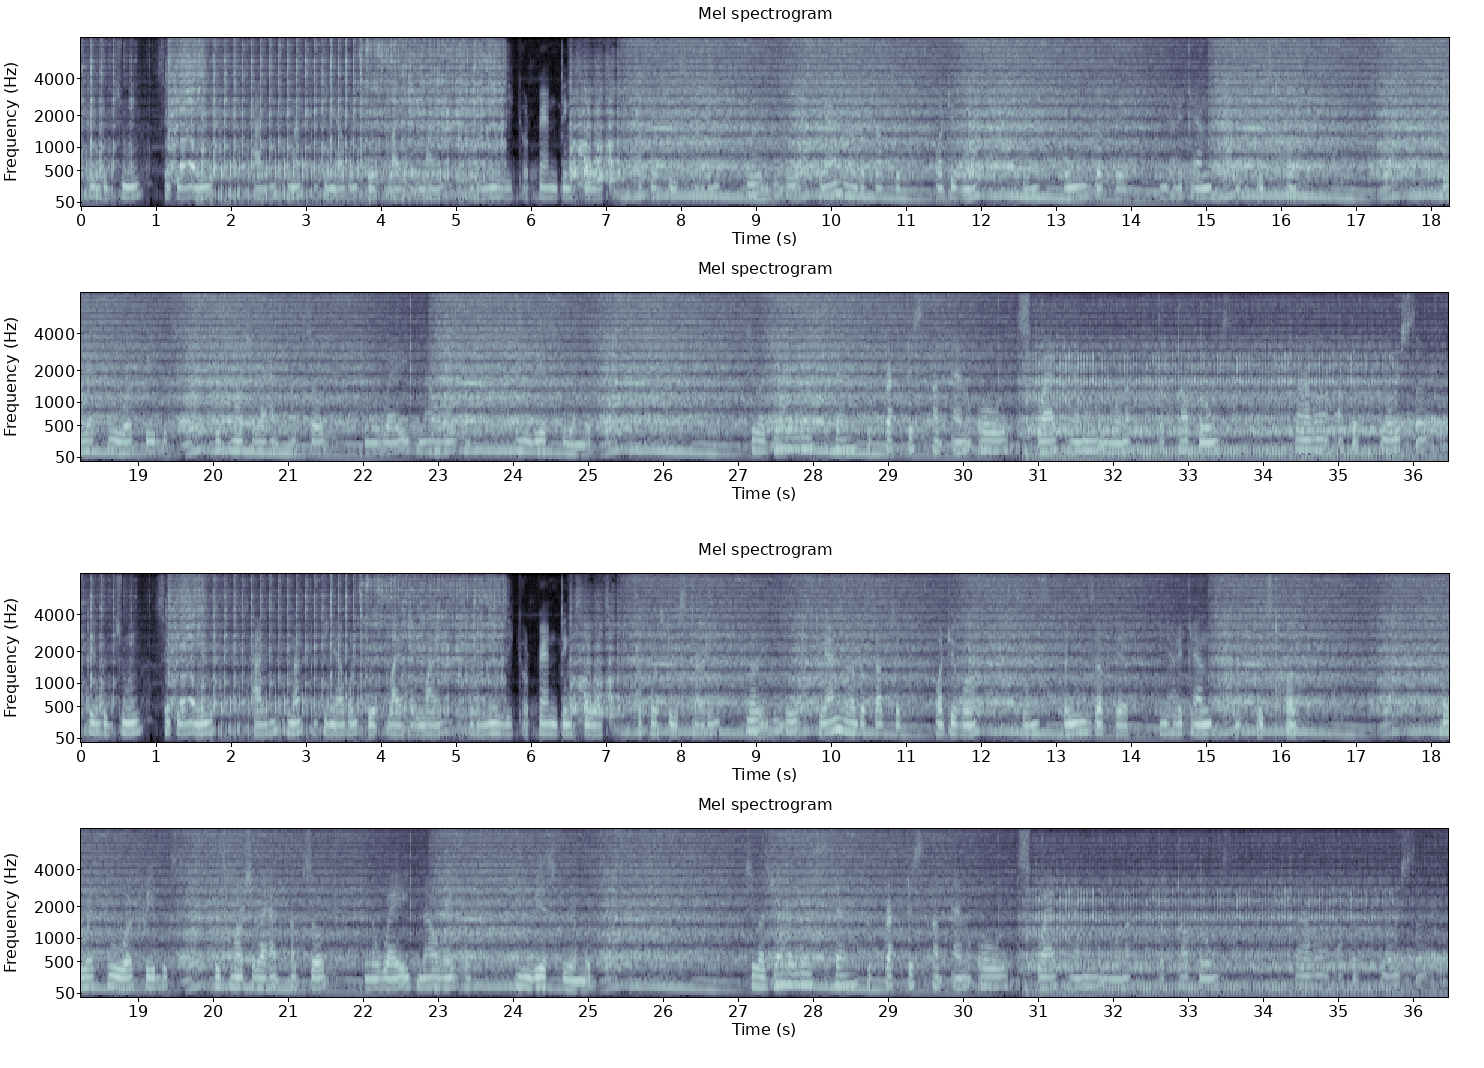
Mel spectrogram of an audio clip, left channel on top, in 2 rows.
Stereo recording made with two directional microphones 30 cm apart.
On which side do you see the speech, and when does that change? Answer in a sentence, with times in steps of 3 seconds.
In this clip you hear the speech on the right from 0 s, in the centre from 27 s and on the left from 30 s.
